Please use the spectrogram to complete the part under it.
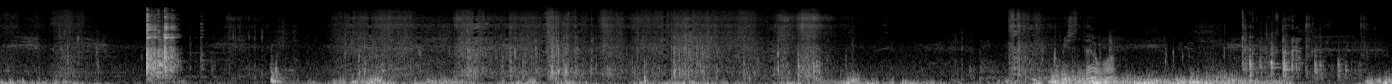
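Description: Cans and bottles clink and rattle.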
